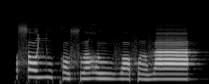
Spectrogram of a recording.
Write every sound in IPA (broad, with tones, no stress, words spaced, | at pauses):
sɔ˦ʎu˦˨kɔ˨ sʷɤ˨˦ʁuː˨vɔ˨fɤ˨ vaː˦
